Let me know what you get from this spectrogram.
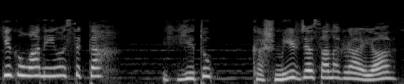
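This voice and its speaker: High-pitched young woman played by a female narrator, excitable, easily scared, exclaiming, horror cartoon, music behind. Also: normal speed, no room sound. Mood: frightened. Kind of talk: Hindi horror cartoon character acting.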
